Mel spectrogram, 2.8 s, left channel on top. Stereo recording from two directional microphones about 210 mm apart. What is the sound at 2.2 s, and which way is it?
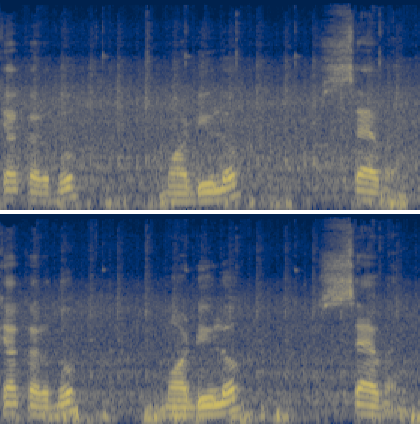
Speech, 45° right (ahead or behind).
